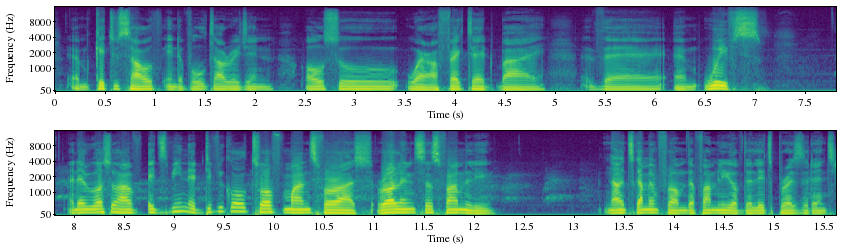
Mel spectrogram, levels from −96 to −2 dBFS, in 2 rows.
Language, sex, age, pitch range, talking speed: English, male, 20-39, 100-120 Hz, 150 wpm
